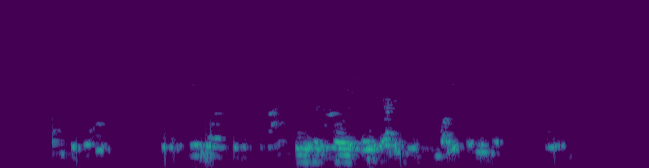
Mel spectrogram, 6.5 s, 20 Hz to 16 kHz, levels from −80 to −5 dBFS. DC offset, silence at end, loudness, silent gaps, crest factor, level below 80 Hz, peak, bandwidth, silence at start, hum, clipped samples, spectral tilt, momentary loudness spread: under 0.1%; 0.85 s; -46 LUFS; 1.22-1.60 s; 20 dB; -86 dBFS; -28 dBFS; 3.8 kHz; 0.5 s; none; under 0.1%; -7 dB/octave; 19 LU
